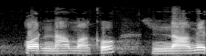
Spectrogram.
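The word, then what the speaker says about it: نامه: زیر کی طرف ہے۔ ہم اردو بولتے ہوئے اسے خانہ کہتے ہیں، یا اگر لفظ نامہ ہو تو اسے خبر نامہ وغیرہ نامہ کہہ کر تلفظ کرتے ہیں، جبکہ فارسی میں زیر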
